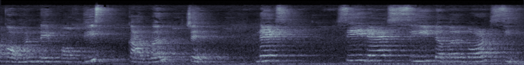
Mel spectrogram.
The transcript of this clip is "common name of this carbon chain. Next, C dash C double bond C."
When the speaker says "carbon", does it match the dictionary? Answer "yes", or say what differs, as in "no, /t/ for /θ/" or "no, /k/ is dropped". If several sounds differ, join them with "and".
no, /l/ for /n/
